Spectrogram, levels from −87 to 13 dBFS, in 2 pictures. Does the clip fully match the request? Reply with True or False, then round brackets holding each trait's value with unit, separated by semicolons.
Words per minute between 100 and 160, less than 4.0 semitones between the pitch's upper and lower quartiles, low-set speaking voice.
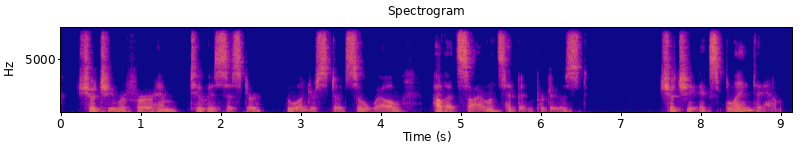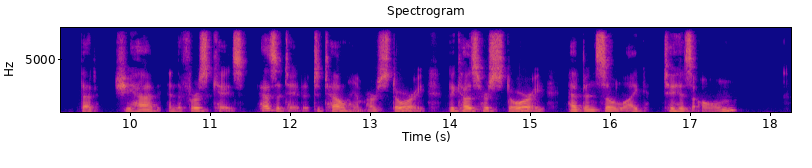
True (150 wpm; 3.6 semitones; 125 Hz)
